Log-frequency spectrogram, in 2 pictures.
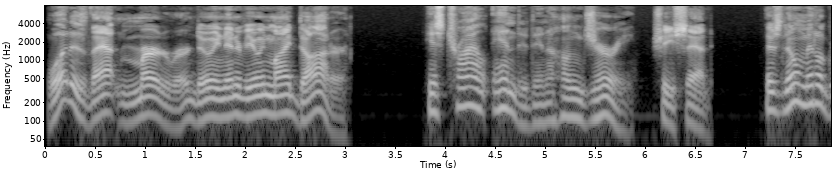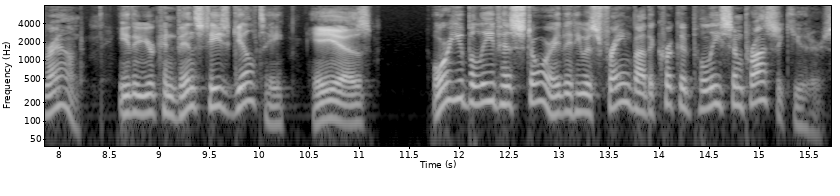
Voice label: Audiobook; Twofer Murder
